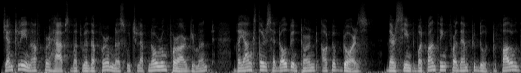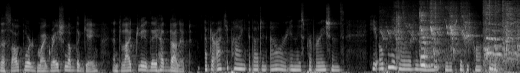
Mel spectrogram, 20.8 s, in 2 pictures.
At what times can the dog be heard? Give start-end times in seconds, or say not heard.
not heard.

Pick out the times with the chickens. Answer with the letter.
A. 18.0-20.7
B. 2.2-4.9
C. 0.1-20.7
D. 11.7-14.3
A.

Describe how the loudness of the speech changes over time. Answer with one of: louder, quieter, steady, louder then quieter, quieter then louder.
steady.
